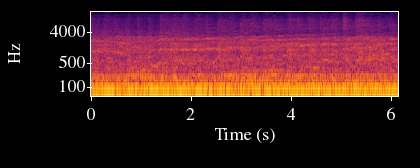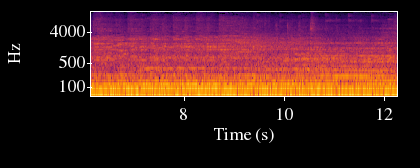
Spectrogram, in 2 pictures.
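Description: Loud parade music playing from a passing dragon float's speakers, over a heavy, steady bass.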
